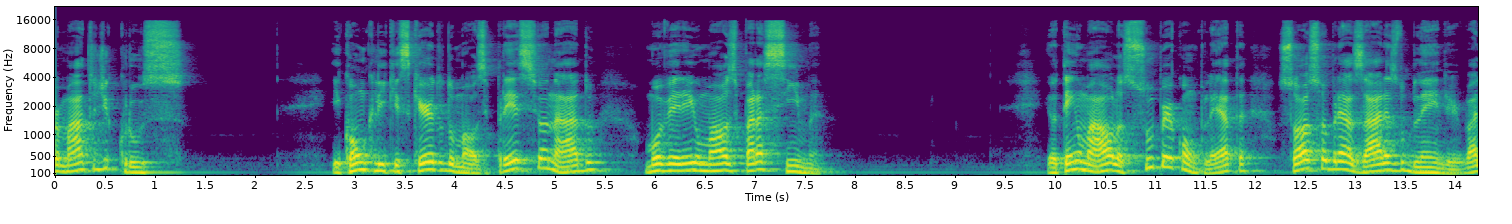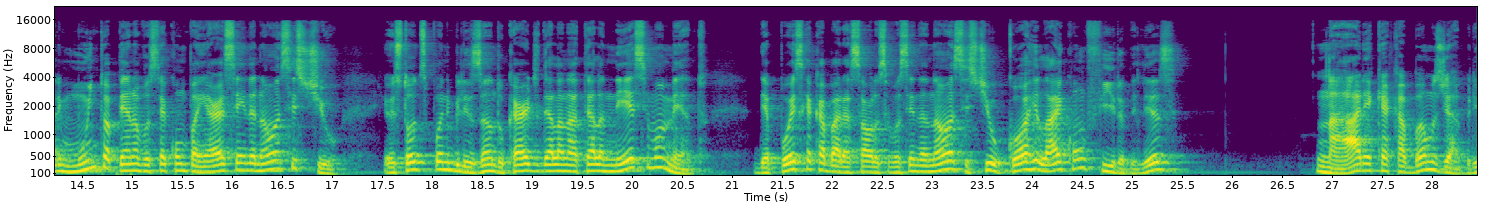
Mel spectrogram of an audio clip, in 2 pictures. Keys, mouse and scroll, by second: 7.3-10.5 drag, 24.0-27.0 drag, 27.0-28.4 scroll up 2.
